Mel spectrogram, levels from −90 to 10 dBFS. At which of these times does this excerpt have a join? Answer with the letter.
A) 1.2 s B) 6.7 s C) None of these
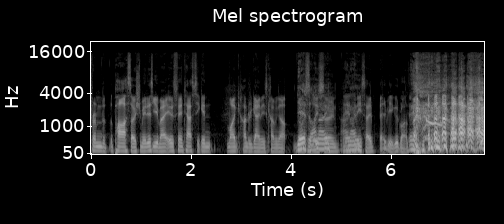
A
